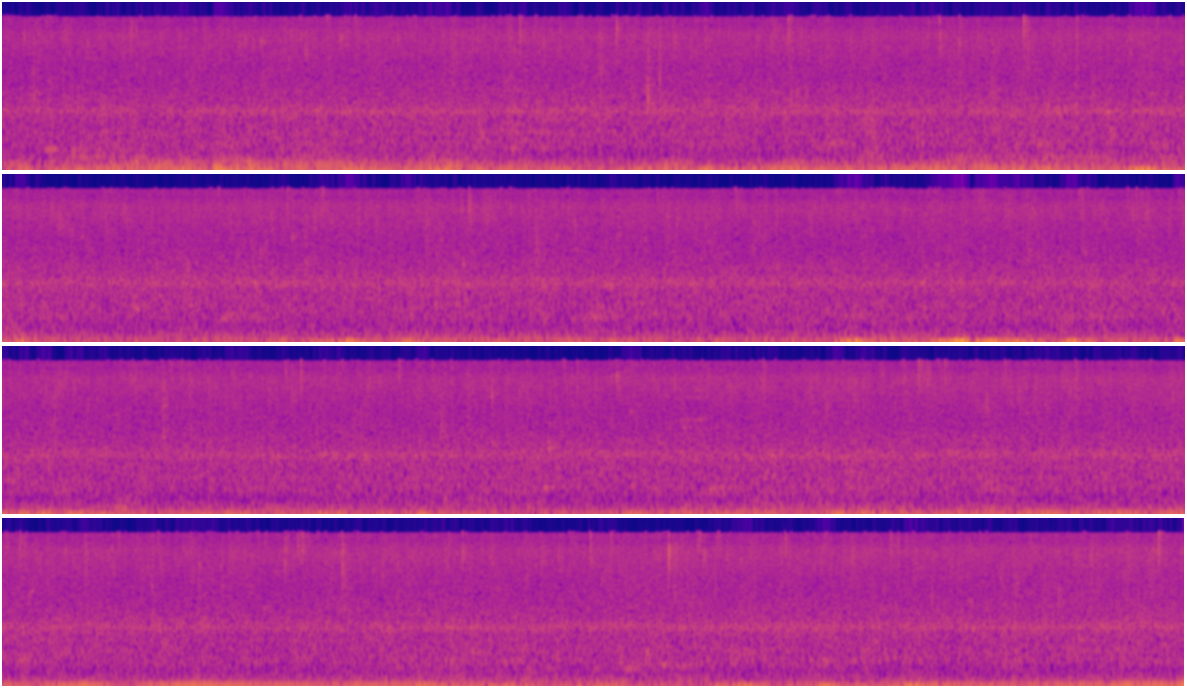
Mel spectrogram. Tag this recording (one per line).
rain
rainstorm
storm
thunderstorm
